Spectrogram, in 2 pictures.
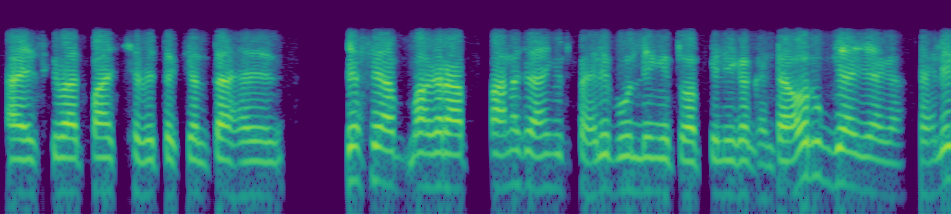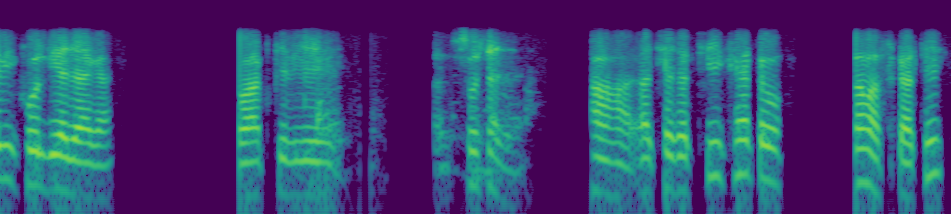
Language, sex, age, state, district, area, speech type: Hindi, male, 18-30, Uttar Pradesh, Ghazipur, rural, conversation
